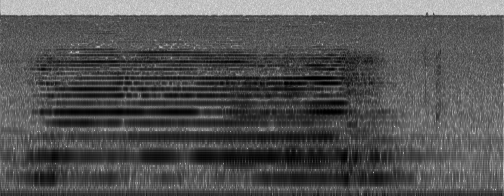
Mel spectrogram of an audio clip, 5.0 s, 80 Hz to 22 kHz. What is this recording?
Tenor Nyla A5
A bowed banjo from my "Not so exotic instruments" sample pack. It's BORN to be used with your compositions, and with FL Studio. Use with care! Bowed with a violin bow. Makes me think of kitties with peppermint claws.
Use for background chords and drones.
banjo, varazdinpeppermint, puffball, violin-bow, calm, serene, bowed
